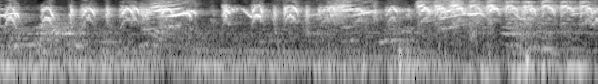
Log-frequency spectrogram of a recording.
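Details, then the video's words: Short burst of crimson sunbird (sogon) song: high, scratchy twittering with quick slurred chirps, the notes tumbling together, with some low rumbling noise beneath. "SUARA SOGON GACOR"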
